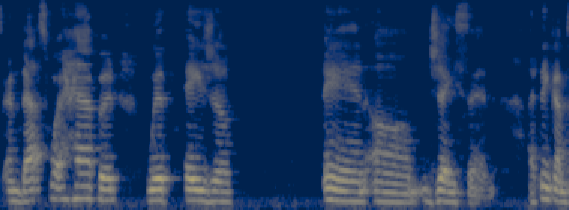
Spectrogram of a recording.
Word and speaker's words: Aysia: And that's what happened with Asia and Jason. I think I'm saying it right. It's spelled Aysia, so I'm thinking it's Asia.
